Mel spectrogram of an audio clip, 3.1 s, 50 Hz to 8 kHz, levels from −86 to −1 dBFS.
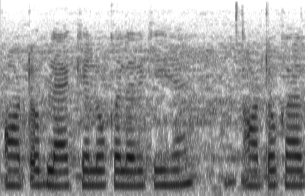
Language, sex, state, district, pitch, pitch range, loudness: Hindi, female, Chhattisgarh, Raipur, 220 Hz, 215-225 Hz, -15 LUFS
